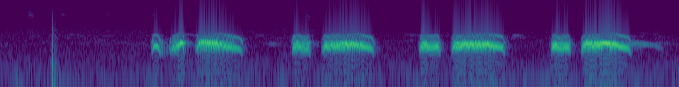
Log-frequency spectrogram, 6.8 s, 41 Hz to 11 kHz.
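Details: Decoy spotted dove cooing to provoke and attract wild doves. It gives four repeated phrases, each a quick pair of short notes followed by a long, low, slightly falling coo, one phrase about every 1.3 seconds. A faint click sounds at the start.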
